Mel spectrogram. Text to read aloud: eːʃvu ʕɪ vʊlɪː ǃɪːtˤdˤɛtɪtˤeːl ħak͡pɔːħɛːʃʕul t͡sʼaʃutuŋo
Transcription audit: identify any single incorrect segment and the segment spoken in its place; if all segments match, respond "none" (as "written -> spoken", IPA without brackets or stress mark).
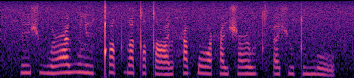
ɛː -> eː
